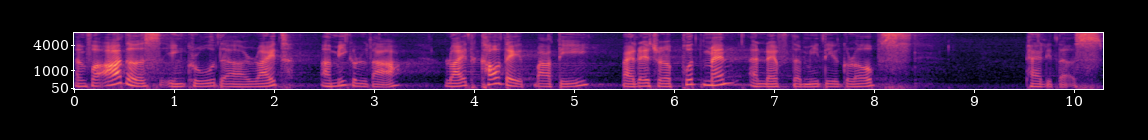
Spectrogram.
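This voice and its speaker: A woman with a very deep, low voice speaks at a fairly slow pace with lively intonation. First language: Mandarin Chinese. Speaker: professor. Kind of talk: conference keynote lecture. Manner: halting, with many fillers.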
